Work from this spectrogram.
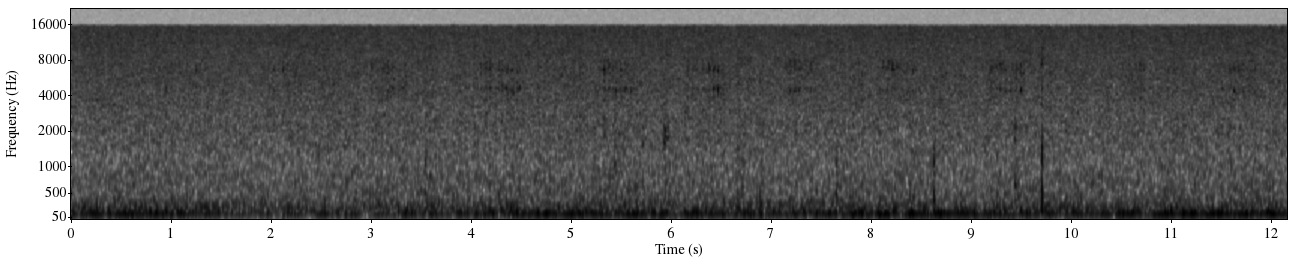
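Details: Female cat Danci purring during a massage, February 9, 2022, tentative yet enjoying the work. A constant low purr continues throughout, with small regular clicks and soft rubbing sounds above it.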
